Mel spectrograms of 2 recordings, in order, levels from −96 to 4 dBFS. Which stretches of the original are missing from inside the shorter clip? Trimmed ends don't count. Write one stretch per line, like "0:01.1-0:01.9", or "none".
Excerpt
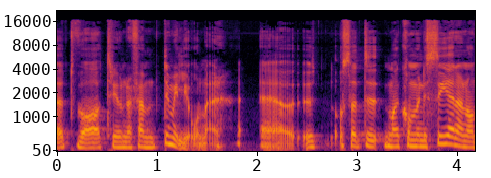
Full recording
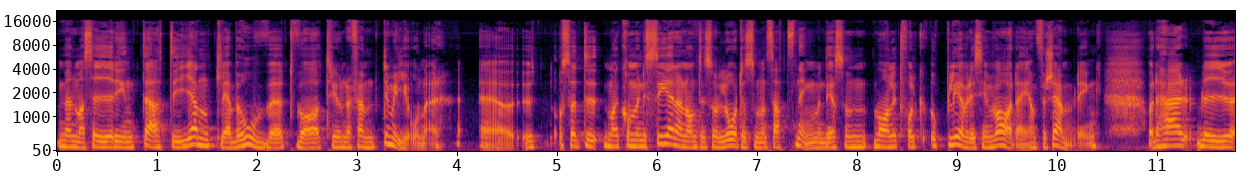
none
